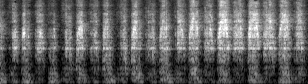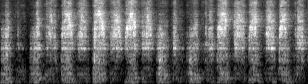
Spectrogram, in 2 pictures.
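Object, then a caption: Black-coated scratch-art card scratched with a wooden stick. A wooden stick scratches the coating of a flat, solid, black-coated scratch-art card page with rapid, short strokes. The result is a steady, bright, raspy scratching in quick, fairly even bursts, with almost no low-end weight.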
